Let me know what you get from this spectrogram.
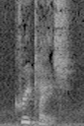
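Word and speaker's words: krites (κριτής): And it's K-R-I-T-E-S, pronounced krites, krites.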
